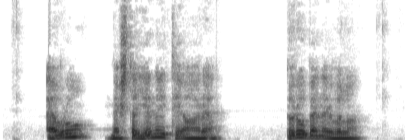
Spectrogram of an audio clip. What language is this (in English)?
Zaza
